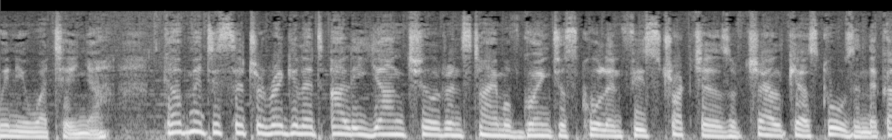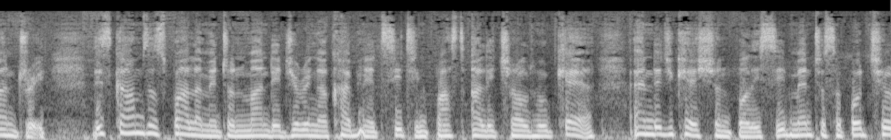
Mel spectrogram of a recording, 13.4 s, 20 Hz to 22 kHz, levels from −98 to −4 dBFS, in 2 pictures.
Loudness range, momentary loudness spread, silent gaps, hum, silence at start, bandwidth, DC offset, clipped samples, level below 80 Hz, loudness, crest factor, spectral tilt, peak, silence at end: 1 LU; 3 LU; none; none; 0 s; 16 kHz; under 0.1%; under 0.1%; -42 dBFS; -15 LUFS; 10 dB; -4 dB/octave; -4 dBFS; 0 s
